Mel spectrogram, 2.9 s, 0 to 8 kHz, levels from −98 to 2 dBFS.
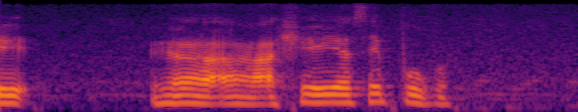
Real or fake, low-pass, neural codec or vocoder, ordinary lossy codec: real; 7.2 kHz; none; none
